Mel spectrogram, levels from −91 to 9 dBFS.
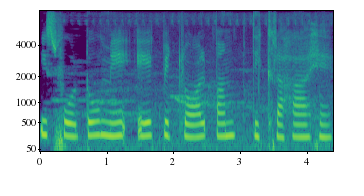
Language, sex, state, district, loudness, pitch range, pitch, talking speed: Hindi, female, Uttar Pradesh, Lucknow, -13 LUFS, 235-255 Hz, 245 Hz, 120 wpm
